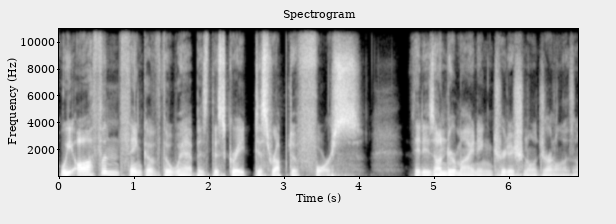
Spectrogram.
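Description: At a moderate pace and fairly low pitch, a man in a plain, everyday voice with an American accent shows ordinary pitch variation on a very clean recording with a silent background. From New York. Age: 40s. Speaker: newspaper columnist and editor. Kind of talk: interview.

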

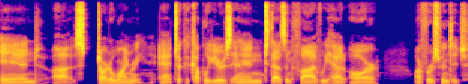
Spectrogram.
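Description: A man with an American accent speaks in an ordinary speaking voice at a moderate pace, his fairly low pitch carried on fairly even intonation and very even loudness, in a very clean recording with a silent background and a dry, close sound with no echo. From Oregon. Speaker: winemaker. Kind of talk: casual chat.

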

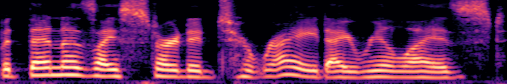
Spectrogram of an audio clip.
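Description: A woman with an American accent has an unremarkable speaking voice, fairly low in pitch with ordinary pitch variation. She speaks at a moderate pace against a quiet background. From Pittsburgh, Pennsylvania. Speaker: children's author. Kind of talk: interview.

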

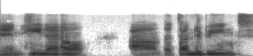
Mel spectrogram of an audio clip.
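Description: With an American accent, a man talks at a moderate pace with fairly even intonation. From western New York, Seneca territory. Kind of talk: interview.

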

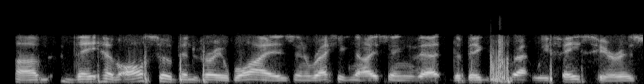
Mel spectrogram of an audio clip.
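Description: In a plain, everyday voice, a man speaks slowly-ish at a fairly slow pace and fairly low pitch. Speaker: foreign affairs analyst. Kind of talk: radio interview.

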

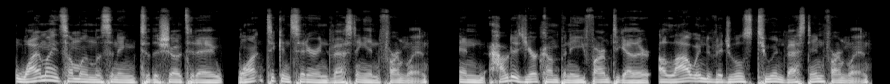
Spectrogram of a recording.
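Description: With a dark, mellow tone and a fairly low pitch, a man speaks at a fairly quick pace with hardly any pauses and very even loudness, in a dry, close sound with no echo. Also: ordinary pitch variation. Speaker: podcast host. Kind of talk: interview.

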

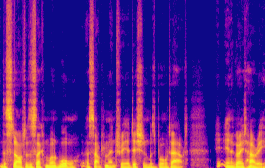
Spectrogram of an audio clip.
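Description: A somewhat breathy man's voice at medium pitch, at a fairly quick pace. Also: fairly even intonation. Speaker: magazine heritage head. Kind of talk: panel discussion.

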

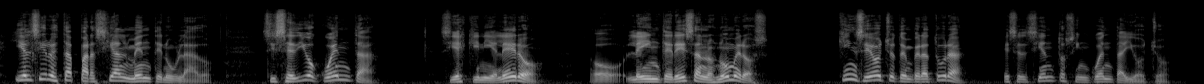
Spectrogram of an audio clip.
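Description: With vocal fry and medium pitch, a man talks at a very slow pace, his pitch swinging very widely between long, frequent pauses against a quiet background. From San Luis, Argentina. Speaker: folk radio host. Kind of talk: radio show presenting.

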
